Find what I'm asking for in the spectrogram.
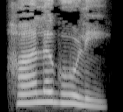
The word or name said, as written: ಹಾಲ್ಗಲ್ಲ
